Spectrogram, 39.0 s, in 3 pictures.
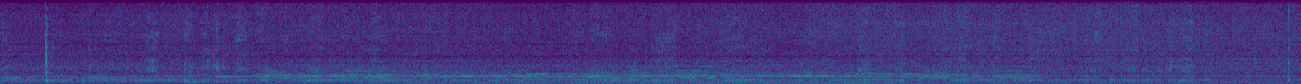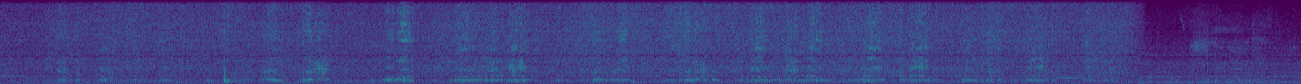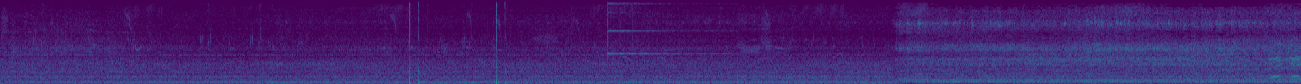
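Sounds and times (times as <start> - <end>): eggplant sizzling in hot oil: 0.4 - 24.5
utensil clinking and scraping pan: 1.3 - 4.0, 8.5 - 24.0.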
